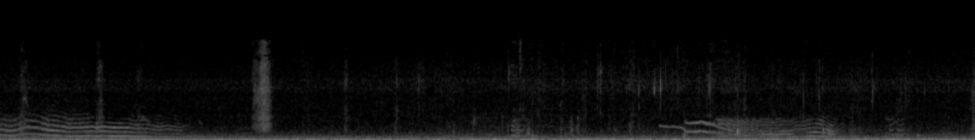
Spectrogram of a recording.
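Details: Five newborn puppies of a Jack Russell Chihuahua mix mother cry out with wavering, descending squeals, one at the start and another around five seconds in, against a constant low rumble.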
